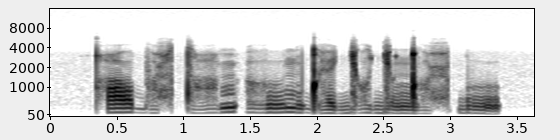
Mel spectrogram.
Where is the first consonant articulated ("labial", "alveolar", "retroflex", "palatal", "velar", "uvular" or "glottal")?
uvular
